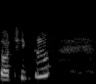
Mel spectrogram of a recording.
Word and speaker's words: Xochitl: I'll be honest, I don't think even my parents are fully pronouncing it right because I think it's supposed to be Xochitl, being from where we are from, like Acapulco, Guerrero, it's city.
